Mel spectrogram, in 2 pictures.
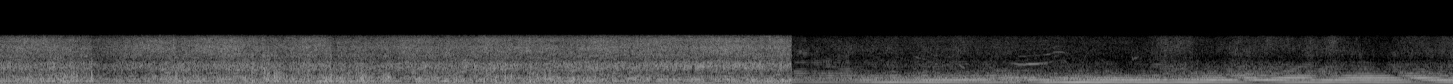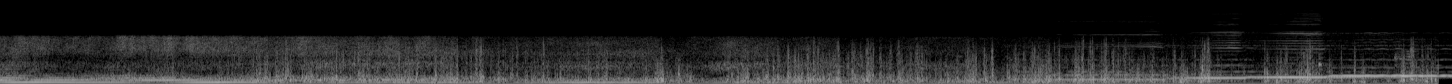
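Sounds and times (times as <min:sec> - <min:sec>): propeller aircraft engine drone: 0:00.0 - 0:29.0
rough rumble: 0:00.0 - 0:29.0.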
